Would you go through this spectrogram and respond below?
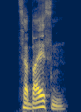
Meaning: to bite apart
- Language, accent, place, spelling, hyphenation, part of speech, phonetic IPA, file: German, Germany, Berlin, zerbeißen, zer‧bei‧ßen, verb, [t͡sɛɐ̯ˈbaɪ̯sn̩], De-zerbeißen.ogg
